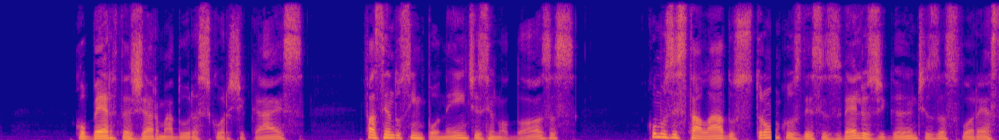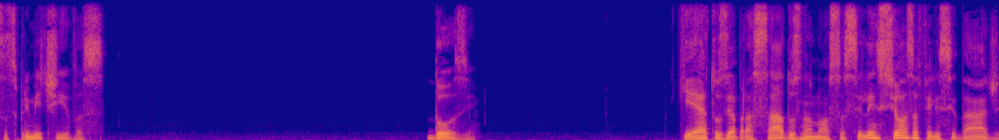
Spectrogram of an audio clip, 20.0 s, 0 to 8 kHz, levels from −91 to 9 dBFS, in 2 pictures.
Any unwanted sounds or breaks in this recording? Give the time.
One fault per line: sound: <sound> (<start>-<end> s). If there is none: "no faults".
sound: dropout (7.7-7.8 s)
